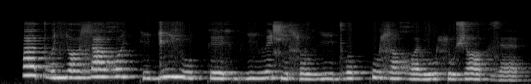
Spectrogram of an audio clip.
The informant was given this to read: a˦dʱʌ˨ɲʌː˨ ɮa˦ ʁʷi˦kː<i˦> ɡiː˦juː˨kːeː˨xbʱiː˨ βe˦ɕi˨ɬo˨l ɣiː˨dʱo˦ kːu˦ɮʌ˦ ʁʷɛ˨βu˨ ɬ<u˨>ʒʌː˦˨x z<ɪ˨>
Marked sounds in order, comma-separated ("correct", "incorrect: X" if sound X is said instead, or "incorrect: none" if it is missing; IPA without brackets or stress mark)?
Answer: incorrect: i˨, correct, incorrect: ɛ˨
